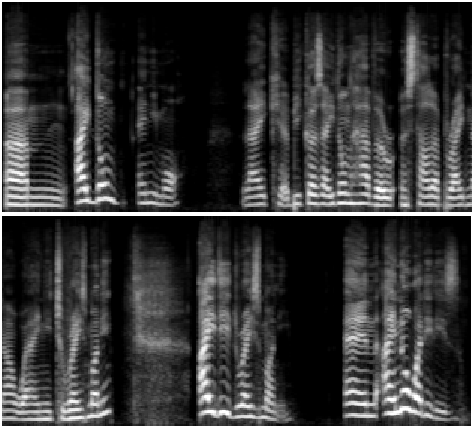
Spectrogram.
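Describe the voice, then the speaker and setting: French man with a high, bright voice. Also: lively intonation, normal speed, no room sound, studio quality. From France. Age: 30s. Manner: blunt, emphatic, repeats "okay?". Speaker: vlogger. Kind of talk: casual motivational talk to camera. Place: outdoors.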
